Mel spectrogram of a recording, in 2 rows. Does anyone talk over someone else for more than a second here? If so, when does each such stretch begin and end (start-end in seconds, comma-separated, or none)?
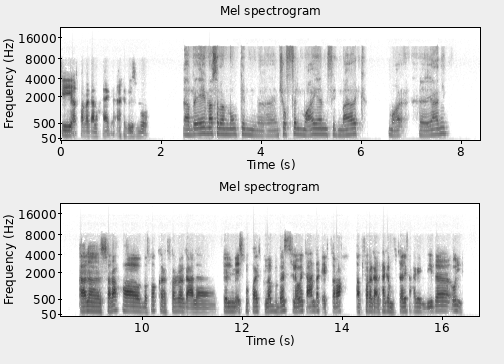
none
